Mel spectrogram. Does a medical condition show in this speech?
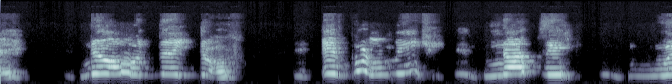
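Yes: cerebral palsy; oxygen deprivation at birth.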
